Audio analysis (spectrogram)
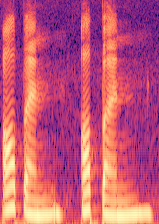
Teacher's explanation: perhatikan P-nya itu tidak plosif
